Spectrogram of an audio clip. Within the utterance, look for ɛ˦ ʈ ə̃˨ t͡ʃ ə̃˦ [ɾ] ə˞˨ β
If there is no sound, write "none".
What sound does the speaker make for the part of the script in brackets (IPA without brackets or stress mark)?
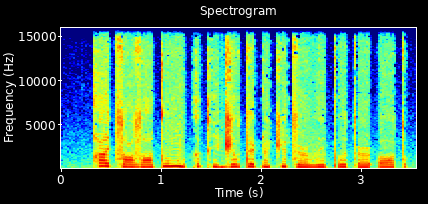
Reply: t͡s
